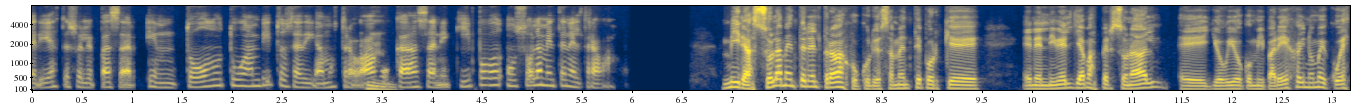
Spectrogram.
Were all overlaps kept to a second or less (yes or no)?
yes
